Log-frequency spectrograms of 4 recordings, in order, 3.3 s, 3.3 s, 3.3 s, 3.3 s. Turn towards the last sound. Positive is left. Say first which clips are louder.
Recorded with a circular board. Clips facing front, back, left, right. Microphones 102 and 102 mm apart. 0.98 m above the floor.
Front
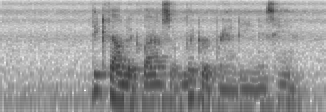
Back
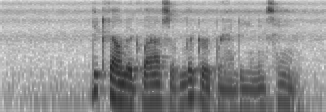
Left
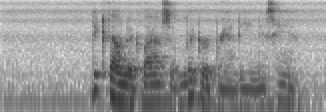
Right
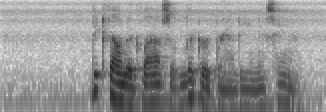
# back 7 dB, right 5 dB
turn(degrees=-145)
